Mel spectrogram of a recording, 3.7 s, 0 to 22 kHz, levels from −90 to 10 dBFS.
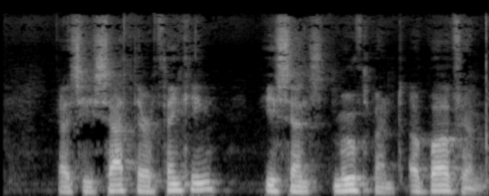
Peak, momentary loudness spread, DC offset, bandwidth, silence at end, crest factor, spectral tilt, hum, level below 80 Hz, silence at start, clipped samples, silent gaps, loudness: -2 dBFS; 8 LU; under 0.1%; 16.5 kHz; 0 s; 18 dB; -6 dB/octave; none; -50 dBFS; 0.45 s; under 0.1%; none; -20 LUFS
